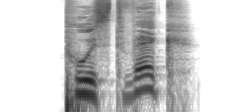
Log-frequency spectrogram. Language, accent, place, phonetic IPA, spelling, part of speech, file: German, Germany, Berlin, [ˌpuːst ˈvɛk], pust weg, verb, De-pust weg.ogg
- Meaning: 1. singular imperative of wegpusten 2. first-person singular present of wegpusten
